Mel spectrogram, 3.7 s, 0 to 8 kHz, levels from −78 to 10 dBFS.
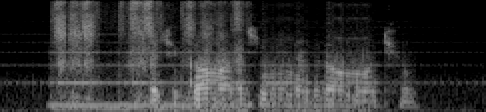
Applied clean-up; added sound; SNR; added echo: neural separator model SepFormer DNS4.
